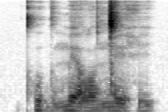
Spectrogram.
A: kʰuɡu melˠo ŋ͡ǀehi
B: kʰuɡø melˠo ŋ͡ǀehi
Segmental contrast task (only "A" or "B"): A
